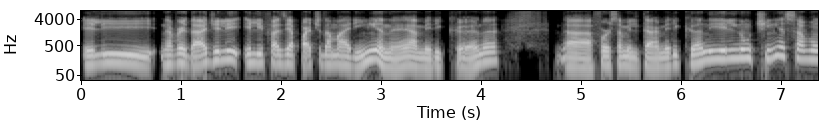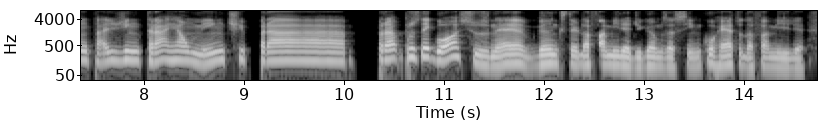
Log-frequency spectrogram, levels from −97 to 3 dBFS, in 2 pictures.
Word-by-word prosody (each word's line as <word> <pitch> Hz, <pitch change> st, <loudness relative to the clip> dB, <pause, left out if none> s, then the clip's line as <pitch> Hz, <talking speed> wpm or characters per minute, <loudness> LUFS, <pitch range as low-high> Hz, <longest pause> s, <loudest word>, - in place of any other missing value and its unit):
ele 125 Hz, -2 st, -1 dB
na 125 Hz, +2 st, -3 dB
verdade, 135 Hz, +2 st, +2 dB
ele 165 Hz, -1 st, +2 dB
ele 135 Hz, 0 st, -1 dB
fazia 125 Hz, -1 st, 0 dB
parte -, -, -2 dB
da 120 Hz, -, -1 dB
Marinha, 115 Hz, -, +1 dB
né, 95 Hz, +2 st, -1 dB
americana, 100 Hz, +8 st, -2 dB, 0.6 s
da 95 Hz, -2 st, 0 dB
Força 110 Hz, +1 st, -2 dB
Militar 100 Hz, -2 st, -1 dB
americana, 120 Hz, -, -2 dB
e 175 Hz, -, 0 dB
ele 185 Hz, +1 st, 0 dB
não 195 Hz, 0 st, +1 dB
tinha 190 Hz, +4 st, -3 dB
essa 195 Hz, -5 st, 0 dB
vontade 165 Hz, -2 st, -2 dB
de 170 Hz, -, -2 dB
entrar 165 Hz, -1 st, +1 dB
realmente 160 Hz, +1 st, -2 dB
pra 160 Hz, -1 st, +3 dB, 0.3 s
pra 175 Hz, +3 st, +4 dB
para 210 Hz, +3 st, -1 dB
os 200 Hz, -, -2 dB
negócios, 180 Hz, -, +3 dB
né, 125 Hz, +4 st, +4 dB
gangster 120 Hz, +1 st, -1 dB
da 115 Hz, -1 st, +2 dB
família, 115 Hz, -3 st, +1 dB
digamos 100 Hz, 0 st, -2 dB
assim. 100 Hz, 0 st, -4 dB
Incorreto, 110 Hz, +1 st, -1 dB
da 100 Hz, -1 st, -3 dB
família, 95 Hz, -2 st, -4 dB
125 Hz, 155 wpm, -22 LUFS, 110-160 Hz, 0.6 s, pra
